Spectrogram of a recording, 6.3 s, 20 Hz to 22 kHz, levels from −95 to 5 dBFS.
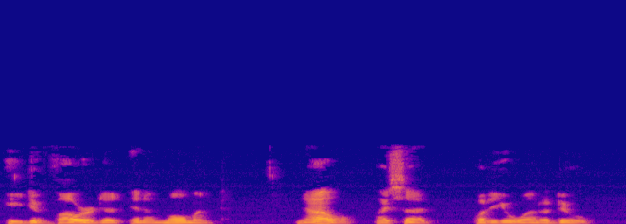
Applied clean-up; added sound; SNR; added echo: none; none; none; none.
